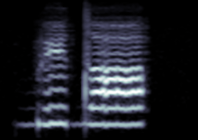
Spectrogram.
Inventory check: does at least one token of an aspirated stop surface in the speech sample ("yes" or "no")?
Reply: no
